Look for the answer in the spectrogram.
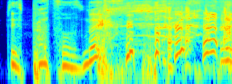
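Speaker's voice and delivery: slow, laughing put-on man's voice; slow mock catchphrase with a giggle. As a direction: play a man, barely holding in laughter. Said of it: "doing the man voice".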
